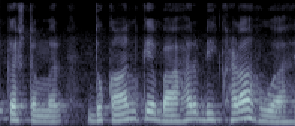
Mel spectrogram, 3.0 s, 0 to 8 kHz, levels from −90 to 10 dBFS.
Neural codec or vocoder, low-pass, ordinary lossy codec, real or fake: none; 7.2 kHz; none; real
